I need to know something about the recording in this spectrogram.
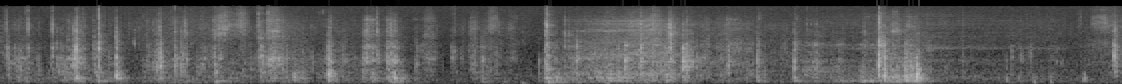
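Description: Small plastic and metal parts click and rattle as a mechanism is handled.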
